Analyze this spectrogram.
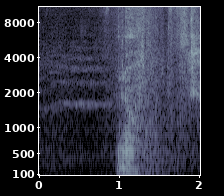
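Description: A man answers quietly.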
